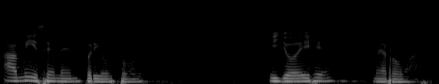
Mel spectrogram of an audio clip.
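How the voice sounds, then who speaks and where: A man preaching a sermon, telling a personal story, building to emphatic peaks and then dropping low. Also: steady tone, slow pace, mellow, highs cut off. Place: church hall. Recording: reverberant church hall.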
